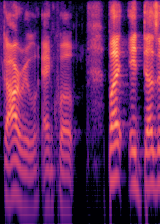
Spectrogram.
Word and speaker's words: Garou: On stage at EVO 2022, SNK announced that a new entry in the long-dormant Fatal Fury / Garou series, I don't know how to pronounce that one. – Garou? – Okay, perfect.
